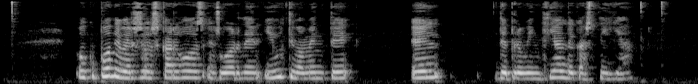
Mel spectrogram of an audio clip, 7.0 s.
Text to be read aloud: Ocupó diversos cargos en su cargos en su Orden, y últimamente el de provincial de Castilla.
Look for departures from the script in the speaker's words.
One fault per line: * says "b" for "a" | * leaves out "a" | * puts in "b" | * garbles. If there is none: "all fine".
* leaves out "cargos en su"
